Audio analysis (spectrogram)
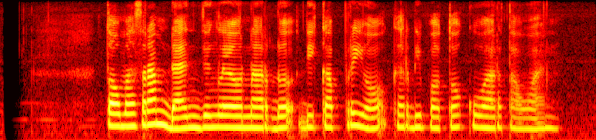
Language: Sundanese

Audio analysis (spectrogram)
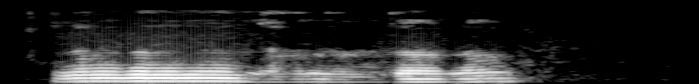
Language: Chinese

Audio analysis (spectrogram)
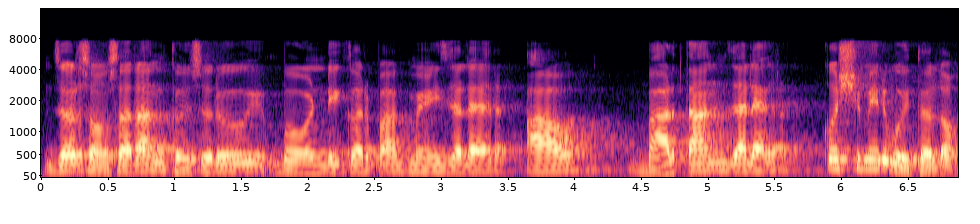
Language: Konkani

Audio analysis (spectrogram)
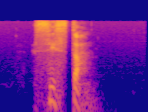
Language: Swedish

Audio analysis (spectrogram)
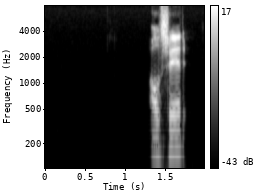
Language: Norwegian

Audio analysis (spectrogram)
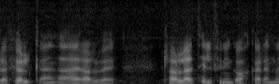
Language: Icelandic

